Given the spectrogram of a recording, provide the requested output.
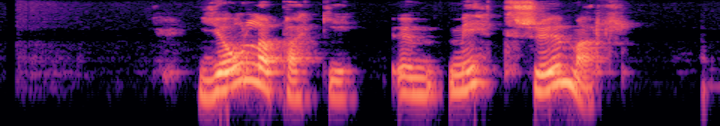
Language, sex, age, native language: Icelandic, female, 40-49, Icelandic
